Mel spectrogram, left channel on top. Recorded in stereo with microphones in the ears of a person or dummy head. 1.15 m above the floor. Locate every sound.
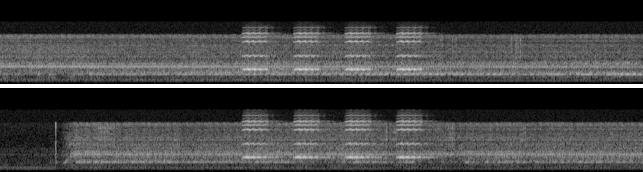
2.4 s an alarm clock: centre (ahead or behind), 1.5 m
